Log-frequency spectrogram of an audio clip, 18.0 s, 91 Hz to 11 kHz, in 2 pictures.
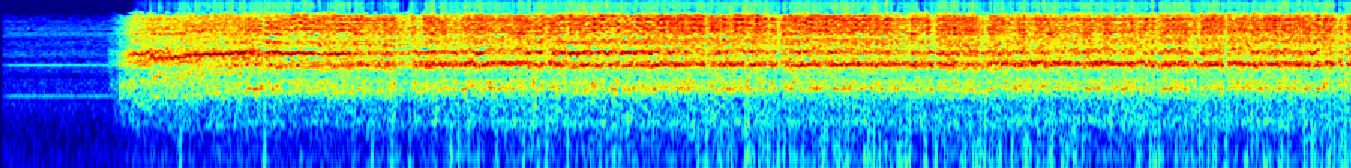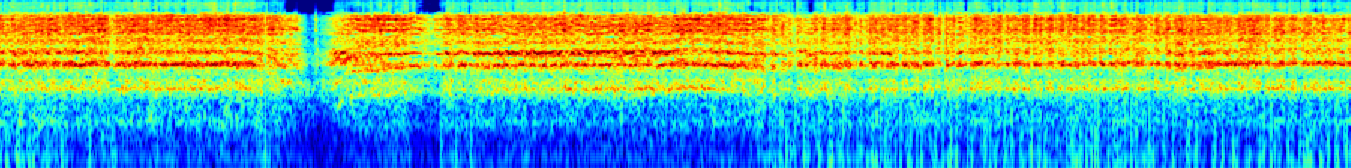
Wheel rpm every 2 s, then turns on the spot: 80, 220, 230, 220, 230, 170, 210, 230, 230.
none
